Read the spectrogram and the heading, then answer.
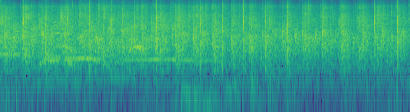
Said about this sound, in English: Perfect. Let's give a big applause for our guests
